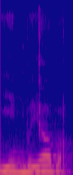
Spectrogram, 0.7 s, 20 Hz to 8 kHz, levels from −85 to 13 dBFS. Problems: low volume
